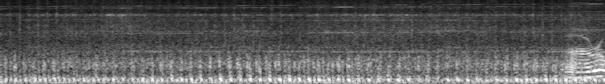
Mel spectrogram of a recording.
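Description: Low-flying aircraft engine in Microsoft Flight Simulator drones steadily with a throbbing, rotor-like pulse, loud and constant, rising slightly near the end as a voice begins to speak.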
